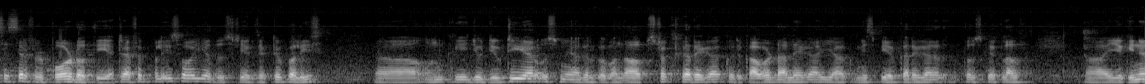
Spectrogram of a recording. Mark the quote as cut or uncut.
cut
